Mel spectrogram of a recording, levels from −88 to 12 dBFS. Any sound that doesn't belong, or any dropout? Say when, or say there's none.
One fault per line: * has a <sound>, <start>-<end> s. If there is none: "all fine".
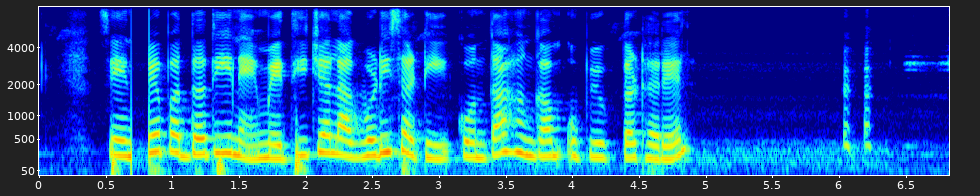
* has a dropout, 0.7-0.8 s
* has a laugh, 6.0-6.3 s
